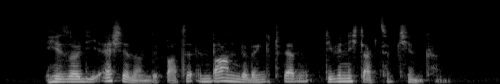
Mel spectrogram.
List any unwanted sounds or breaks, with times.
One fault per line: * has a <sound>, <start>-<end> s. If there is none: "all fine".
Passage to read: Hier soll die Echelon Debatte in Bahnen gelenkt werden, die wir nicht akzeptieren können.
all fine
